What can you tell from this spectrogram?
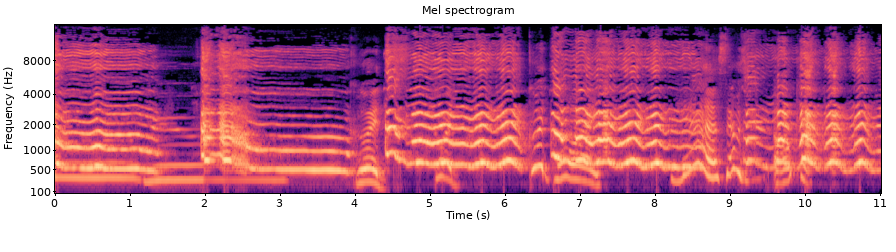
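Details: A Cocker Spaniel, woken from sleep, howls in long, wavering, tuneful notes that rise and fall like singing as people sing happy birthday to him.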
